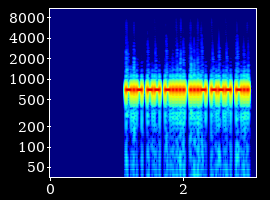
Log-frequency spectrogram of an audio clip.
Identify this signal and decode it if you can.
Morse code, heard as a keyed tone, about 43 wpm, 700 Hz. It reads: KM6VOD
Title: USA Callsign DE Callsign 45wpm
